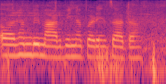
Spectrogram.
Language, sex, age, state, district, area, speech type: Urdu, female, 18-30, Uttar Pradesh, Gautam Buddha Nagar, urban, spontaneous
